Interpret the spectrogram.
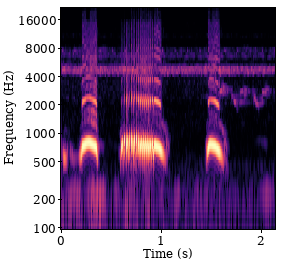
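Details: Spotted dove call in the 'Kuk 1 Mersik' style, used as a lure for trapping doves in forest: three hoarse, arched coos, short, long, short, with a steady high electronic whine throughout.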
